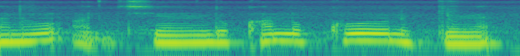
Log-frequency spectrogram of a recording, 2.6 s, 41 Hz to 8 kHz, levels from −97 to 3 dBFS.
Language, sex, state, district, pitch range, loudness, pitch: Garo, male, Meghalaya, West Garo Hills, 140-165 Hz, -15 LUFS, 155 Hz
